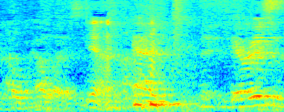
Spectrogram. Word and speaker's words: Kohelet: First of all, how to pronounce this name that's coming up. Kohelet. Kohelet.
